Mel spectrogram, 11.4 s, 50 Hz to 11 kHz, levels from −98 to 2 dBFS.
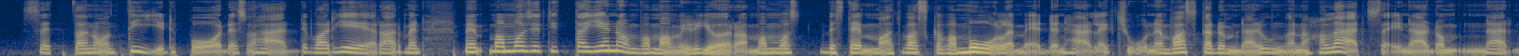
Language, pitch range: Swedish, 185-225 Hz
